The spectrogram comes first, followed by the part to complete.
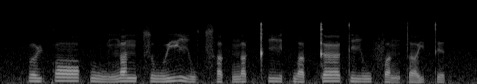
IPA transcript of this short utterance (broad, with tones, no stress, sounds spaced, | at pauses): p ɵ˨ ɥ k ɔː˧ k uː˨˩ ŋ ɐ˧ n t͡s uː˨˥ j iː˨˩ w t͡sʰ ɐ˨ k̚ ŋ ɐ˧ k̚ t̪ʰ iː˧ t̚ w ɐ˨ k̚ t̪ œː˥ t̪ iː˧ w f ɐ˨˩ ŋ t̪ ɐ˨˥ j t̪ ɪ˨ k̚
